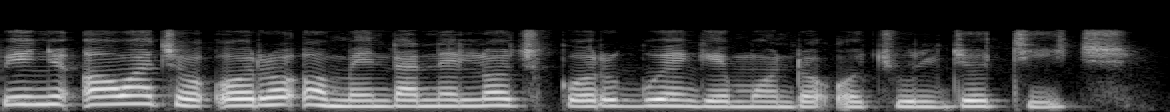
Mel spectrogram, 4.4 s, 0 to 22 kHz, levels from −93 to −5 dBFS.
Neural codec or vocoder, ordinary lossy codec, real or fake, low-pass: none; none; real; 7.2 kHz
